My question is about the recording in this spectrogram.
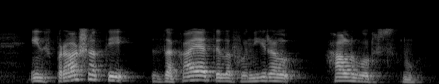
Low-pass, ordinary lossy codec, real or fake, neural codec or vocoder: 5.4 kHz; none; real; none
